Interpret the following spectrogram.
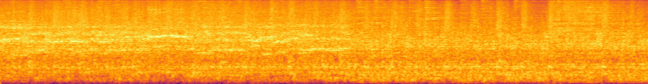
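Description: Loud live noise rock: a drum kit hit hard and continuously, cymbals crashing, inside a dense wall of distorted noise. A wavering high tone rides over it in the first few seconds.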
